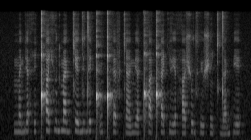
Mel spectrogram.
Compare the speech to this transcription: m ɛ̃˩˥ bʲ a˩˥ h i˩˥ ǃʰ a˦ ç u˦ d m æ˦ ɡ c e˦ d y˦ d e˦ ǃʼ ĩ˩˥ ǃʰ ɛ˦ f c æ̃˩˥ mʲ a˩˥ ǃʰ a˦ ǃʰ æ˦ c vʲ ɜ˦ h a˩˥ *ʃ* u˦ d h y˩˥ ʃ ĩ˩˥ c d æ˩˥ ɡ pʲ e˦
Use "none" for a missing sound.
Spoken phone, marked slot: ʃ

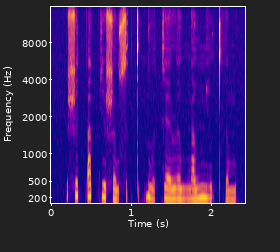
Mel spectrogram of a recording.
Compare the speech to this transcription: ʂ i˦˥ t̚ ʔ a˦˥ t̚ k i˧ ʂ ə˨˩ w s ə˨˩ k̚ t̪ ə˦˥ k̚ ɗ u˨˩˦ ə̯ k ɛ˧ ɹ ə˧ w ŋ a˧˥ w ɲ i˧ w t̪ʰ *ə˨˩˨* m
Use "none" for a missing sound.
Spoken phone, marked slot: ə˧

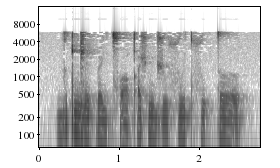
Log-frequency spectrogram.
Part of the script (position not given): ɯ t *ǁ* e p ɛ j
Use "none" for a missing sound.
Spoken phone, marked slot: ŋ͡ǁ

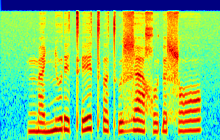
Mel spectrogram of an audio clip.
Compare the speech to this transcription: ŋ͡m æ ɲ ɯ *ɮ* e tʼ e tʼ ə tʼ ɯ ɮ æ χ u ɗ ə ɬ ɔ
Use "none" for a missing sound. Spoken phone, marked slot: ɾ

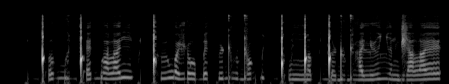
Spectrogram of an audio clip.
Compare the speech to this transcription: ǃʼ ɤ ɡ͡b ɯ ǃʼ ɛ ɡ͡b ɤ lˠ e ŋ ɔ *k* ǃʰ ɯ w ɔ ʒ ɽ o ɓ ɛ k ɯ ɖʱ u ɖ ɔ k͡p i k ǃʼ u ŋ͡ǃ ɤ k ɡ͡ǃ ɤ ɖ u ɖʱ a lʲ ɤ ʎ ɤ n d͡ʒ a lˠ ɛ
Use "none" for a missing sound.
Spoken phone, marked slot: k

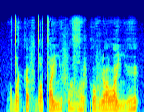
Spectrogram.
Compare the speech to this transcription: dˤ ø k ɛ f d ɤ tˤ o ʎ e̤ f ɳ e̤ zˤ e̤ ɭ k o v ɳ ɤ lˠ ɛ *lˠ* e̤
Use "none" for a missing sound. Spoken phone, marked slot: ʎ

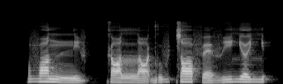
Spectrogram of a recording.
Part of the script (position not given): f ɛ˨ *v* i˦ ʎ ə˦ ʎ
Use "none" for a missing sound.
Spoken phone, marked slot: v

